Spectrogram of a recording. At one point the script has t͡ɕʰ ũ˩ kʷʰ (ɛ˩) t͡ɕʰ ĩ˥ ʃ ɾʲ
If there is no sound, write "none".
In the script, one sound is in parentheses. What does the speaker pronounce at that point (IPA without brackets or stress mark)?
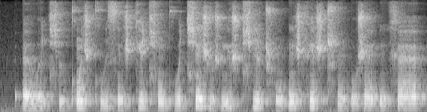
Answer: ɛ˩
